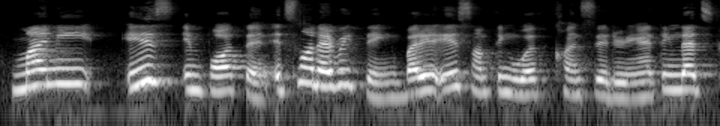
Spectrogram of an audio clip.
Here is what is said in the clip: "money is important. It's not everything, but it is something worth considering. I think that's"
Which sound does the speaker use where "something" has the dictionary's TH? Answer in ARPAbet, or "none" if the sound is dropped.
T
